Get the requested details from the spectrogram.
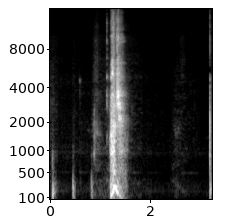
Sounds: Sneeze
